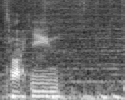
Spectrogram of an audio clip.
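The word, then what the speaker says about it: tahini: Shout out to everybody that knows the deliciousness of taheen. That's how you pronounce this.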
